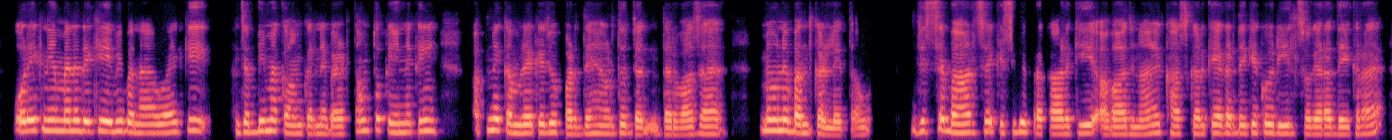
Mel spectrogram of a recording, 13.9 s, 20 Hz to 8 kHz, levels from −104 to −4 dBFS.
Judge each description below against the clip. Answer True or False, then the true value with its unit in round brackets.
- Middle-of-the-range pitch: True (180 Hz)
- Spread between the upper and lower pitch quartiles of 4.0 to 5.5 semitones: True (4.8 semitones)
